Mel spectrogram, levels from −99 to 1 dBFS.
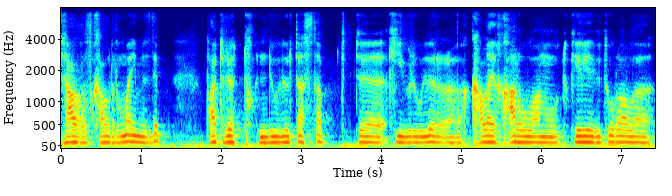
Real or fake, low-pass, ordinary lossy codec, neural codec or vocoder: fake; none; none; codec, 16 kHz, 2 kbps, X-Codec, WavLM features, trained on Multilingual LibriSpeech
